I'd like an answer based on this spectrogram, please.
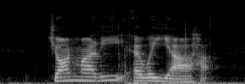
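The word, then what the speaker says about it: Jean-Marie: chapter four john mari so that's the french pronunciation of uh richer wiser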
